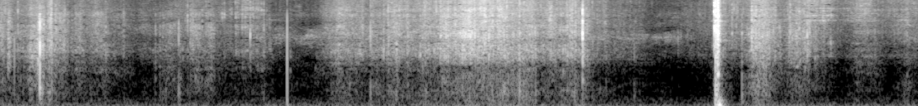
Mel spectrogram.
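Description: Rustling and crackling of dry leaves and soil being disturbed, with scattered small clicks and one sharp, louder knock about five seconds in.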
